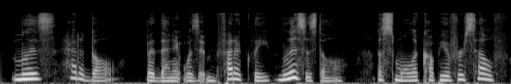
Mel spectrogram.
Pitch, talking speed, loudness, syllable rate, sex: 195 Hz, 175 wpm, -18 LUFS, 5.5 syllables/s, female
